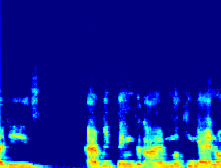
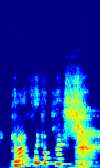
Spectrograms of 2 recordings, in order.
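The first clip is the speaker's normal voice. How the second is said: tiny high-pitched starstruck squeak; starstruck, frozen request; 13 semitones higher, much faster than usual. Retold or imitated. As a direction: imitate yourself asking, frozen with awe. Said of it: "I'm kinda just stuck there frozen".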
